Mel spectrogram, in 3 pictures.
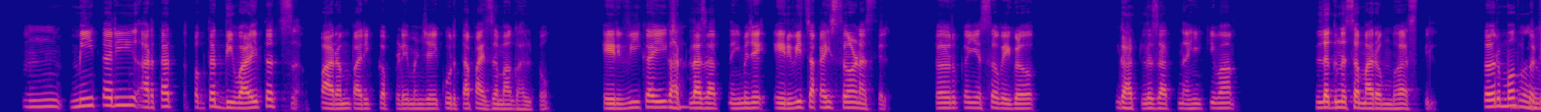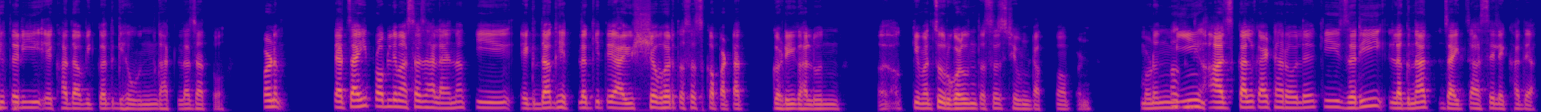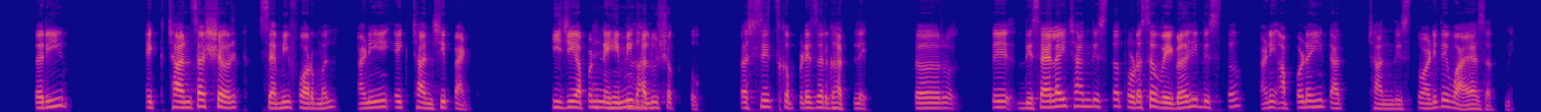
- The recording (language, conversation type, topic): Marathi, podcast, फॅशनसाठी तुम्हाला प्रेरणा कुठून मिळते?
- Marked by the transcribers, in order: other background noise; in English: "सेमी फॉर्मल"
